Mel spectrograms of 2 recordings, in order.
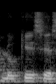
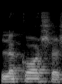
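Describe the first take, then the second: First: The second syllable sounds like 'kay'. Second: The second syllable sounds like 'kaw'. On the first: The speaker calls it wrong. "Not लोकेसियस at all" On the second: The speaker calls it right. "It is ला कॉशस"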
